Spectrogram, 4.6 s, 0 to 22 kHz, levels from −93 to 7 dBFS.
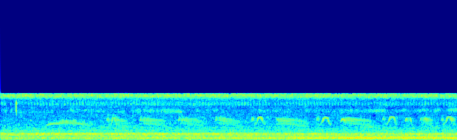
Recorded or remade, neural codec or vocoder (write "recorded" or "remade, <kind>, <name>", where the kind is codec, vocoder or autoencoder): remade, vocoder, BigVGAN v2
